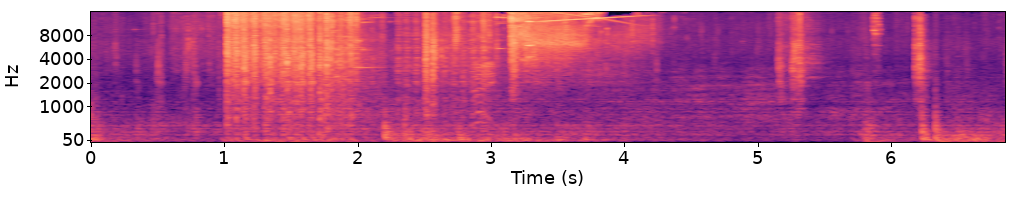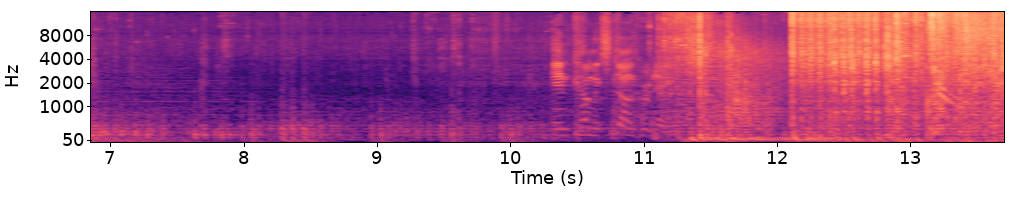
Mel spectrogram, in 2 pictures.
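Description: Rapid gunfire rattles in close bursts.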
